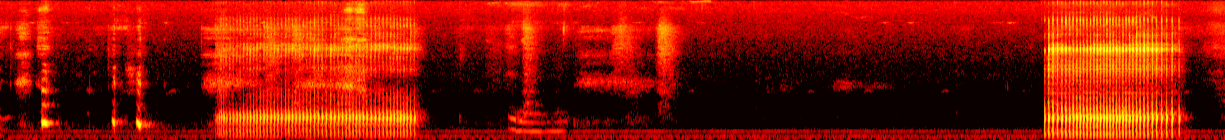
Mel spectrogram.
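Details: A Boston Terrier asleep in a person's arms snores in two long, rasping, rumbling breaths with quiet pauses between.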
